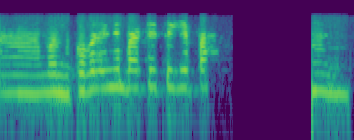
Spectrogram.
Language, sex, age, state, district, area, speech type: Kannada, female, 45-60, Karnataka, Koppal, urban, conversation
